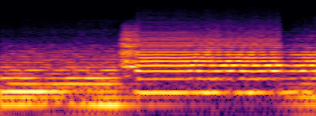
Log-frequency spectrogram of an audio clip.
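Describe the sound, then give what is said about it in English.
A sudden, loud air horn blares for about a second over a low, steady droning rumble, cutting off abruptly as the deep drone continues; a jump-scare sound in a movie. “King always has a good air horn in his movies.”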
